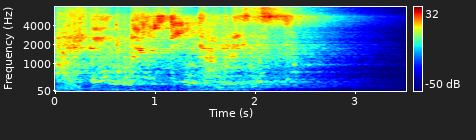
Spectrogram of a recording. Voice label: Friendly Hack Vocal

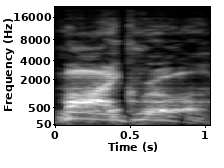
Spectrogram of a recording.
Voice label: Attack Takeover Soldier Sword Agent Male, Battle; Dialog; Barks; Melee; Sinecure

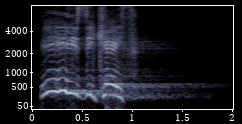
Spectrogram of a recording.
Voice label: Horse Stop Adult; Warframe; Duviri

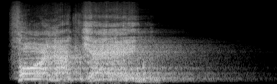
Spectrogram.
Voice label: Vocal Attack

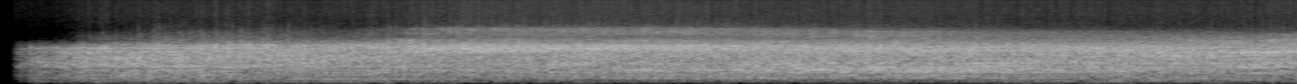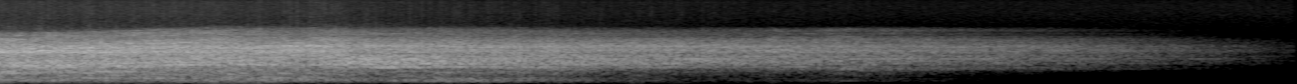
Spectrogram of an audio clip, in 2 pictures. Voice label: Chimera Main Room Whisper One Off; Ambience; Warframe; DE

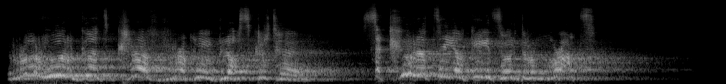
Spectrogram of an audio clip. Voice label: Patrol Grineer Female; Warframe

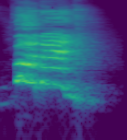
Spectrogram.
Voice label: Attack Normal, Female, Soldier; Dialog; Barks; Battle; Sinecure

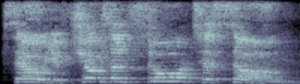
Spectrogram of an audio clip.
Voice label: See Player Shout Soldier Female, Battle; Dialog; Sinecure

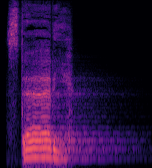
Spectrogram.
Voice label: Horse Calm Adult; Warframe; Duviri

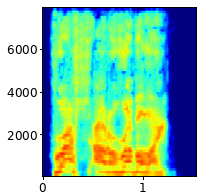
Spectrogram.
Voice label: Crew Need Revolite Male en; Dialog; Warframe; Railjack Crew; Red Veil

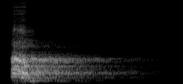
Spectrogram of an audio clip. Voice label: Pain; Warframe; Eidolon Skiff Grineer

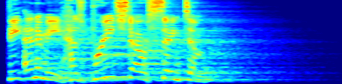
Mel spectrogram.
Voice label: Crew Enemy Spot, Female; Dialog; Warframe; Railjack Crew; New Loka

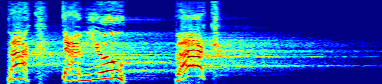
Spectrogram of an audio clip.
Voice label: Male; Warframe; Cetus Invasion; Villagers; en

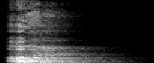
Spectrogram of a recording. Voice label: Fire Whispers; Weapons; Warframe; Tenno; Grimoire

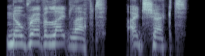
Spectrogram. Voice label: Crew Need Revolite, Female; Dialog; en; Warframe; Railjack Crew; New Loka

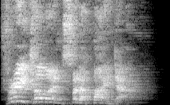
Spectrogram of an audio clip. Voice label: Sight lost shout, male soldier; Dialog; Barks; Battle; Sinecure

